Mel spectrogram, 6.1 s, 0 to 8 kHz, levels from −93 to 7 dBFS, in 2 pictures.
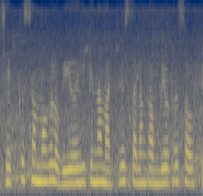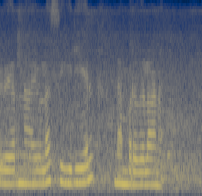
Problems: constant background noise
